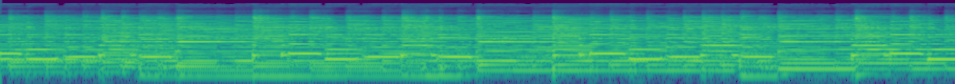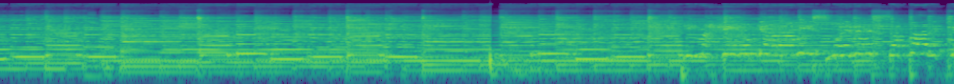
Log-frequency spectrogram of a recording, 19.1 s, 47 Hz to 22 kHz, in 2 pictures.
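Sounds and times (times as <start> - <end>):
guitar: 0.0 - 19.0
live band playing: 8.4 - 18.1
sharp knock: 14.4 - 15.0.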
